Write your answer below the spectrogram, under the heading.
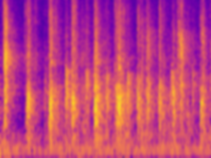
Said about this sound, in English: Come on, somebody, get a Lord a hand clap. Amen.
